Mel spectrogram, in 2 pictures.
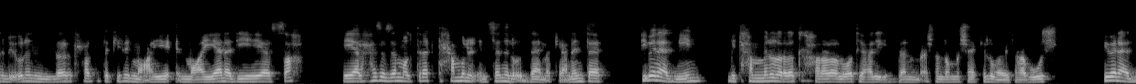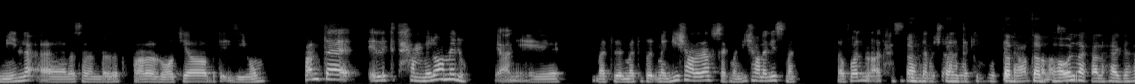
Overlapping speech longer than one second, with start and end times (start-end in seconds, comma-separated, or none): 20.4-22.1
